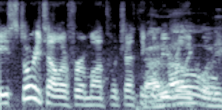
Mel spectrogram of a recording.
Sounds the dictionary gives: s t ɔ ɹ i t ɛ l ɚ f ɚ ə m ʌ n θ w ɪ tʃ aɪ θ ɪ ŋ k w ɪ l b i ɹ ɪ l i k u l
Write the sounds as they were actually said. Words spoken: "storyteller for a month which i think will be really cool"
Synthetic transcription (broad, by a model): s t ɔ ɹ i t ɛ l ɚ f ɚ ə m ʌ n θ w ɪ tʃ aɪ θ ɪ ŋ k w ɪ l b i ɹ ɪ l i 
